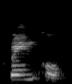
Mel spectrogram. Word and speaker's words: wrinkle: We have wrinkle. Wrinkle. Wrinkle. So we can see simple rule here that whenever you see W and R at the beginning of word, the W is silent.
